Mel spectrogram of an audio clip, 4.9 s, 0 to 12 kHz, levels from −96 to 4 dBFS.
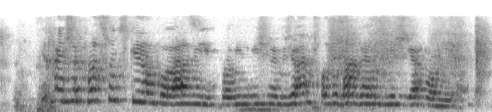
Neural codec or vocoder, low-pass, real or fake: codec, 16 kHz, 8 kbps, FunCodec, trained on Chinese and English, 25 frames a second; 7.2 kHz; fake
